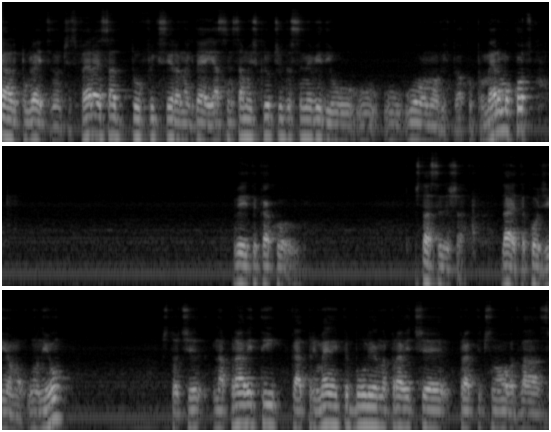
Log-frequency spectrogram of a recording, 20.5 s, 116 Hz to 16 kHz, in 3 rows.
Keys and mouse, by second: 6.9 g.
